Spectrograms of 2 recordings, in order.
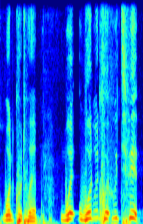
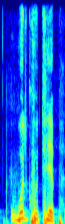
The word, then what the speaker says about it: Woodquitip: Woodquitip. Woodquitip is how you pronounce it.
